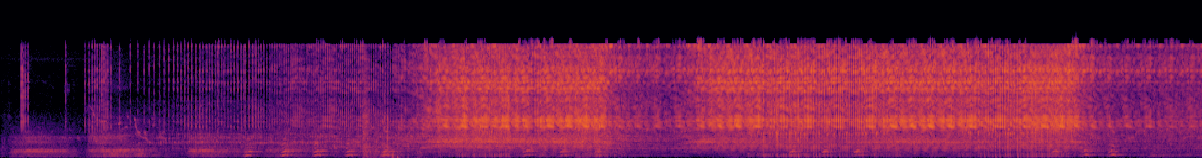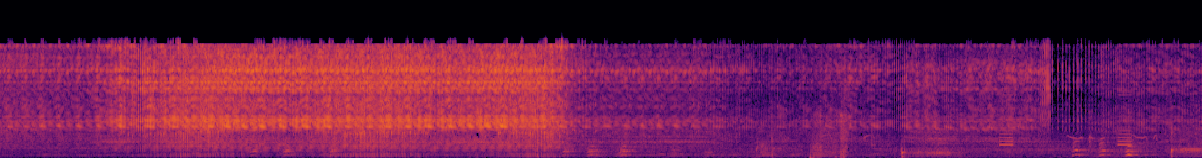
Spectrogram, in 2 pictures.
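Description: Spinning reel's drag ratcheting in three long runs of a few seconds each as a hooked fish pulls line off, with quieter reel clicking between the runs.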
